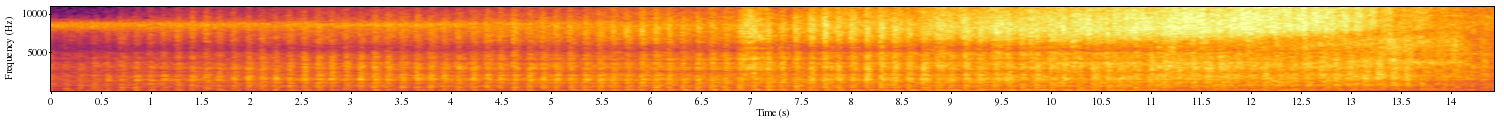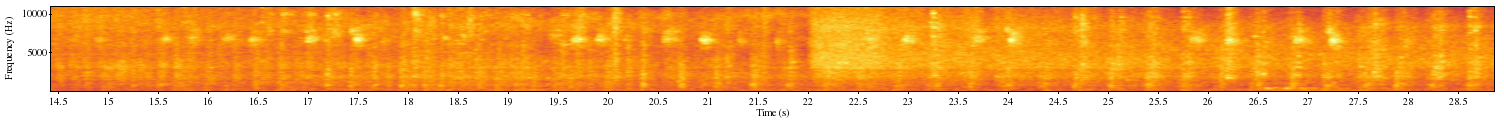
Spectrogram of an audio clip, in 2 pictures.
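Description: A train going by on jointed track. A strong hiss comes in about seven seconds in and stops near fourteen seconds, over a steady low engine tone. After that the car wheels click over the rail joints in a steady repeating rhythm.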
